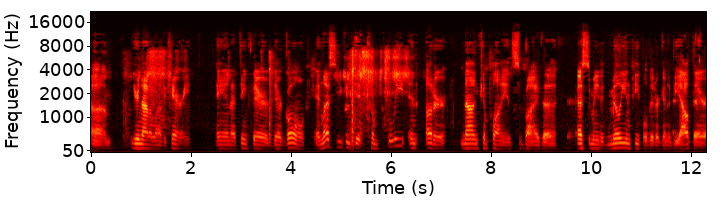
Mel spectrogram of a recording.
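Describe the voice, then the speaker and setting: Recorded dry and close with no echo, a man talks at a fairly slow pace. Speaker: podcast co-host. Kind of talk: casual chat. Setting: video call.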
